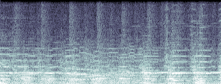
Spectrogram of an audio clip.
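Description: Symphony orchestra playing, violins prominent and holding a high note, with a run of strong accented chords near the end.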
